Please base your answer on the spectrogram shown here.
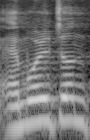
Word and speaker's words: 에멀전: 수성 에멀전 페인트. 에멀전이라고도 하고 에멀션이라고도 발음하는 거야.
